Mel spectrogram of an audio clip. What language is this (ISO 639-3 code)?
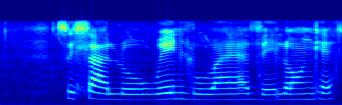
ssw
